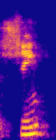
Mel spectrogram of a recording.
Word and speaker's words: Schenck: Also a man by the name of Schenck will oppose it. Some people pronounce it Schink, I think, or Skank, or whatever.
